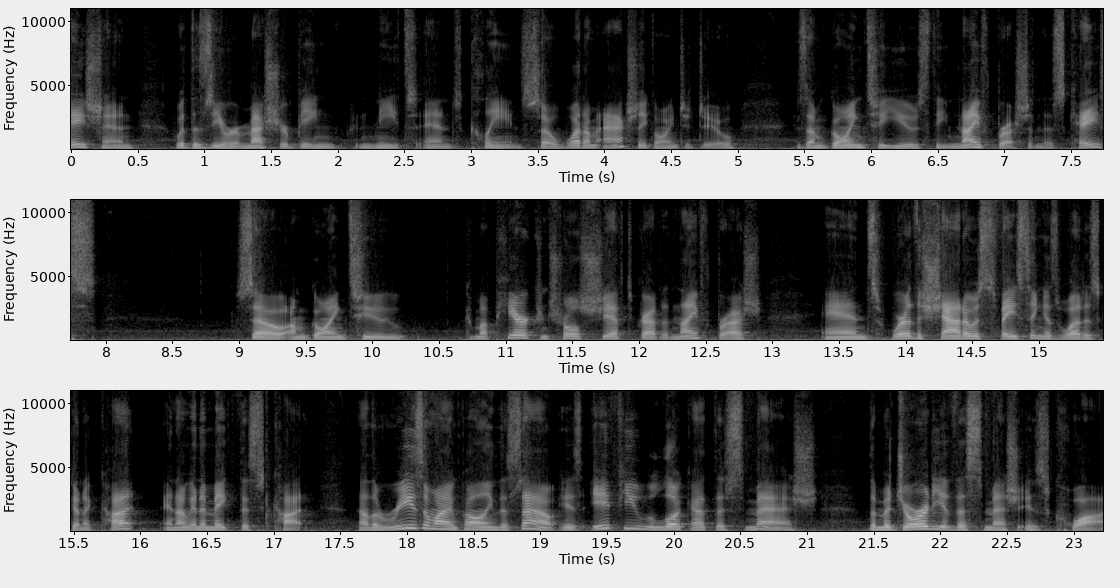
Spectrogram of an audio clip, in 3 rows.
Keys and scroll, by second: 13.7 ctrl+shift+space, 20.2 s.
